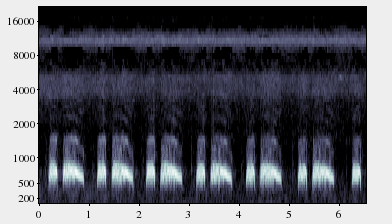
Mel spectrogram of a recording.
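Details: Spotted dove cooing for lure trapping: rhythmic repeated pairs of low hoots, short then long with a slight downward slide, about one pair per second over several seconds.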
